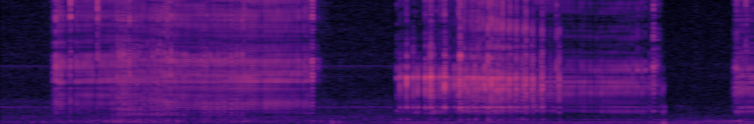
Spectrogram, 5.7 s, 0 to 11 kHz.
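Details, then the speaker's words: 1954 Curta mechanical calculator, long stuck, possibly dropped long ago: bent main shaft turned, light crisp ratchet clicks in short runs about four per second, no scraping or binding; turns freely and sounds good. "I'm going to try turning the main shaft now, and even though it's still bent, it does seem to turn, and it even sounds good."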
